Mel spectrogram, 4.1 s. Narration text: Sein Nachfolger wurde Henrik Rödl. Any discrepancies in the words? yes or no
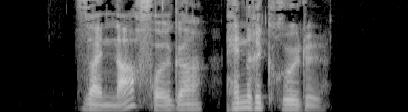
yes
